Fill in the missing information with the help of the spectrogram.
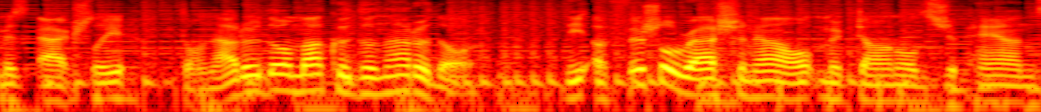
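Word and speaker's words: ドナルド・マクドナルド: in Japan, the magical clown's name is actually Donarudo Makudonarudo. The official rationale McDonald's Japan cites is the relative ease of pronunciation, but I think that's odd considering do and do are entirely distinct sounds in Japanese.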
